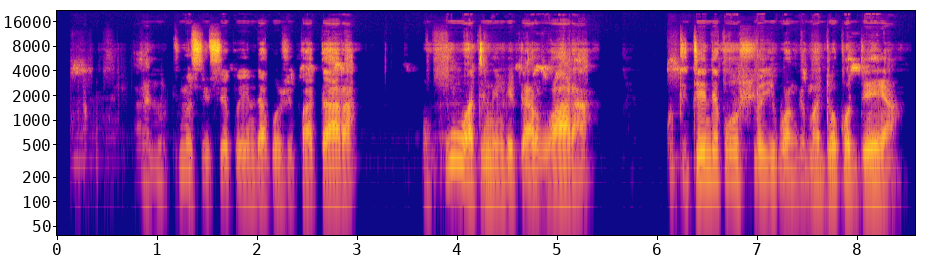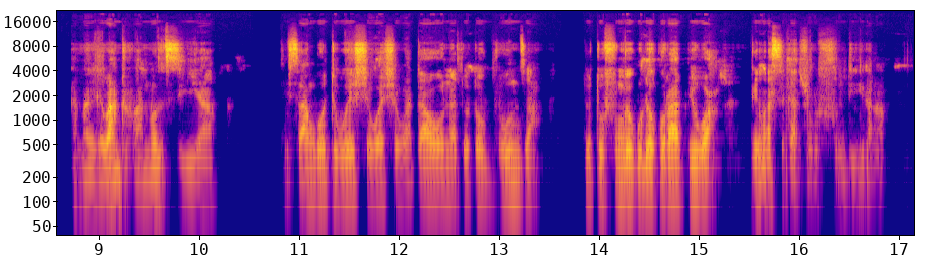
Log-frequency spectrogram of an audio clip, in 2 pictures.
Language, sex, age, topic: Ndau, female, 36-49, health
